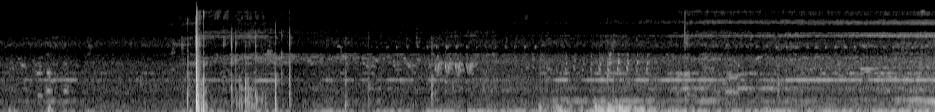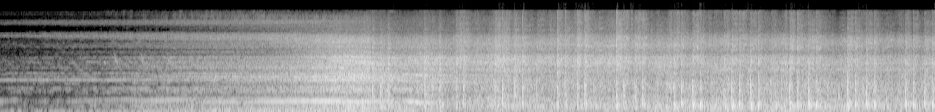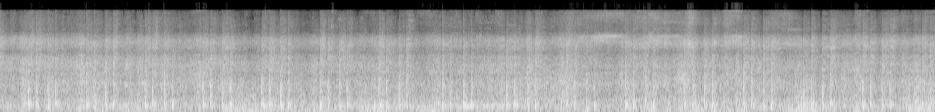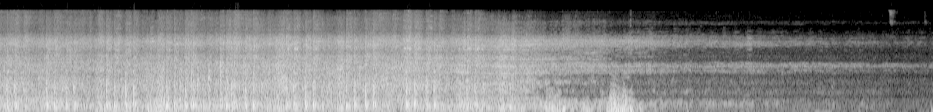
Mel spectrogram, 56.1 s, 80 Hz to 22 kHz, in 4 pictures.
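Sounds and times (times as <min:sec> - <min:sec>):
freight train wheels clattering: 0:18.0 - 0:52.1.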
